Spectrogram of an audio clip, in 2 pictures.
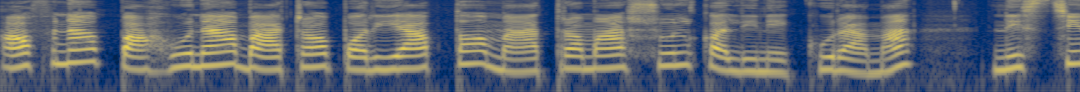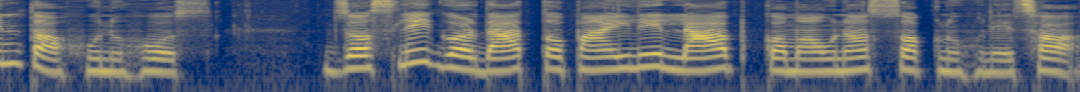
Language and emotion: Nepali, neutral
